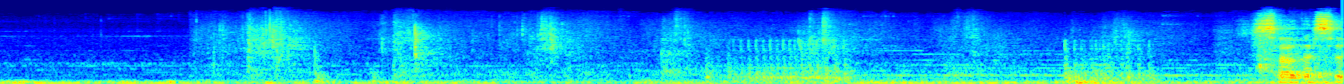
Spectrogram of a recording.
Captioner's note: footsteps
